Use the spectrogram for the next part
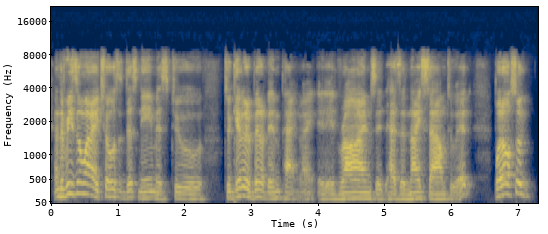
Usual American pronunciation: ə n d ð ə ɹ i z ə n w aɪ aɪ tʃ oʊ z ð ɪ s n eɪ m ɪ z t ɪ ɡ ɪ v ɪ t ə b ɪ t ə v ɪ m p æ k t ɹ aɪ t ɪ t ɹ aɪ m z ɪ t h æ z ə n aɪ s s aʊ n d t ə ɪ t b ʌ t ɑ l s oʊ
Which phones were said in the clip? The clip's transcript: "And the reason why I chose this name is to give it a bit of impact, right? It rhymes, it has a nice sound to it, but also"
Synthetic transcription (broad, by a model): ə n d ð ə ɹ i z ə n w aɪ aɪ tʃ oʊ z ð ɪ s n eɪ m ɪ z t ɪ ɡ ɪ v ɪ t ə b ɪ t ə v ɪ m p æ k t ɹ aɪ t ɪ t ɹ aɪ m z ɪ t h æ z ə n aɪ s s aʊ n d t ə ɪ t b ʌ t ɑ l s oʊ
